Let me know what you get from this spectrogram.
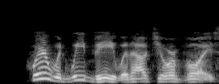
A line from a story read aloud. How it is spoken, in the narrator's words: another cried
